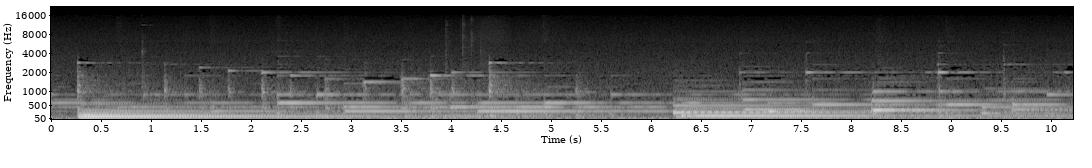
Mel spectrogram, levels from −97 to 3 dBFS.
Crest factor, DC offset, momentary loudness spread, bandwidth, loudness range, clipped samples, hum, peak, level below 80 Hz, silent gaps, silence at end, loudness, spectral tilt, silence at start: 16 dB; under 0.1%; 11 LU; 5.2 kHz; 5 LU; under 0.1%; none; -10 dBFS; -36 dBFS; none; 0 s; -27 LUFS; -10 dB/octave; 0 s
